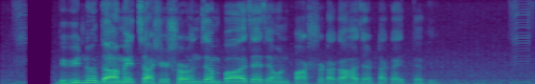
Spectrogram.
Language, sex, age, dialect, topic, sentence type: Bengali, male, 18-24, Standard Colloquial, agriculture, statement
